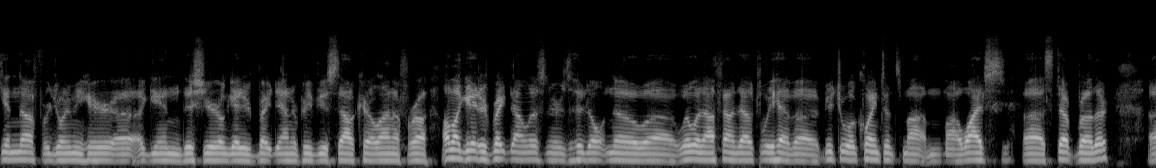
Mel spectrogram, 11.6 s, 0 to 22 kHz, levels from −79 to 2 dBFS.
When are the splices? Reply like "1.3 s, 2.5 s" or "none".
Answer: 4.4 s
